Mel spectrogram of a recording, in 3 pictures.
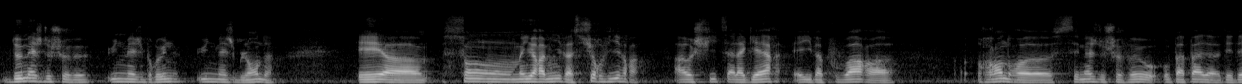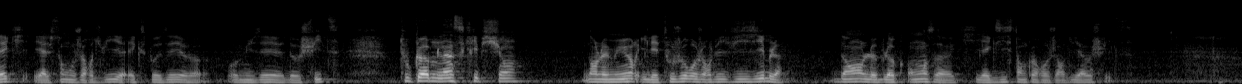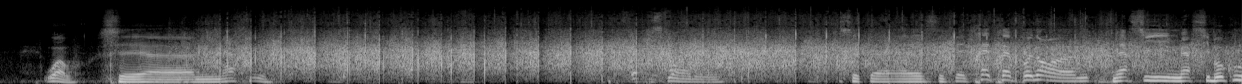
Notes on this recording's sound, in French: Cette première en public.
